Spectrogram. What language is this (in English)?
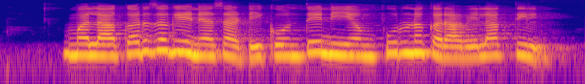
Marathi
